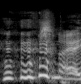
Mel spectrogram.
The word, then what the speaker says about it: Shaniah: Because you know not to be Shaniah, yeah, yeah, you would. Yeah, you pronounced it wrong earlier and I didn't correct you.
